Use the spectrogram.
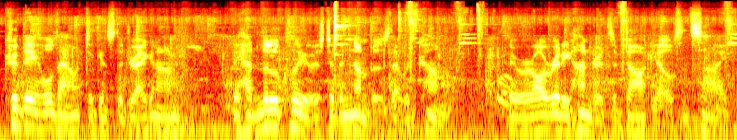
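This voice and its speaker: A man narrating a scripted fantasy audiobook in a measured, dramatic way. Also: low-pitched. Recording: music bed under voice.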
